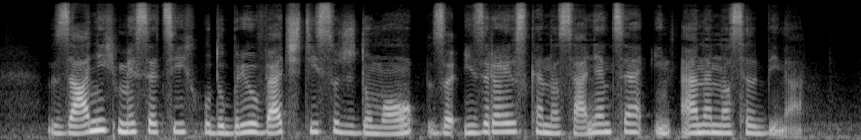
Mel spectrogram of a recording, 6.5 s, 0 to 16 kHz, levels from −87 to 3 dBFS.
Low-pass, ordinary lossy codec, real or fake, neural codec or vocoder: 14.4 kHz; AAC, 64 kbps; fake; autoencoder, 48 kHz, 32 numbers a frame, DAC-VAE, trained on Japanese speech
